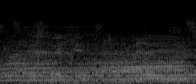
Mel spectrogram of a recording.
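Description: Historic touring race cars circle Sandown International Raceway, a steady distant engine drone at low level while a commentator talks over it.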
